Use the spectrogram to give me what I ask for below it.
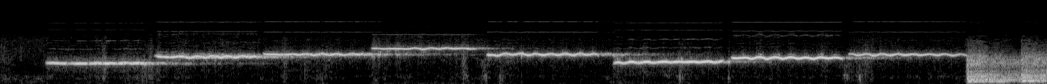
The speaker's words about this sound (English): That whistle is your signal for the Signal Oil program, The Whistler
